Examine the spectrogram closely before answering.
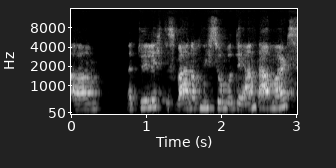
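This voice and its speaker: A somewhat breathy woman at medium pitch, with fairly even intonation and a moderate pace. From Lower Austria, Mödling. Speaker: spiritual coach and trainer. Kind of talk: interview.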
